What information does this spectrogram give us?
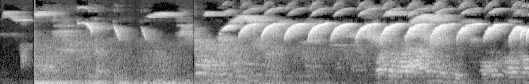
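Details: Canary singing loudly to stir other canaries into song. Opens with a few high whistles over brief low rumble, then a steady train of rapid ringing notes, about four per second, with sweet high chips above.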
